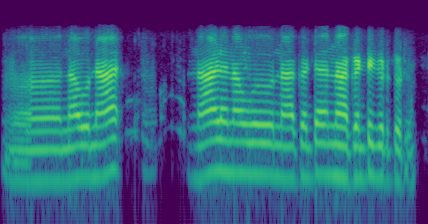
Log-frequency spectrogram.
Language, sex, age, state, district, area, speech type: Kannada, male, 18-30, Karnataka, Koppal, rural, conversation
